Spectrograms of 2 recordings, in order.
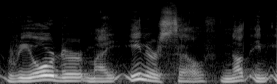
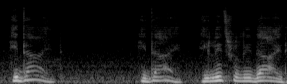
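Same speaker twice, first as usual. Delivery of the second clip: ordinary delivery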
